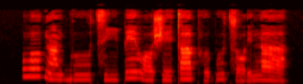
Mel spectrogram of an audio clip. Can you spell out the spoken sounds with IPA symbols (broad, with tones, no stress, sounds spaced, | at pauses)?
β ɔ˦ ɡ ã˨ ɡ͡b uː˨ t͡s iː˨ p e˦ β ɔ˨ ʃ e˨ t a˦ pʰ ʊ˨ p u˦ t͡s ɔ˨ ɾ ɪ˦ ŋ a˦˨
